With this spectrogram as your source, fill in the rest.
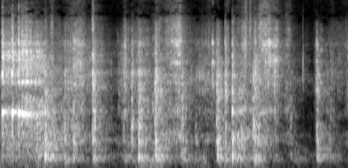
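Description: A spoon scrapes and clinks around a pan as peanuts are stirred into cooked jaggery, an irregular run of close gritty scrapes and knocks, alone without speech.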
